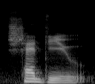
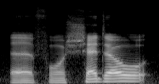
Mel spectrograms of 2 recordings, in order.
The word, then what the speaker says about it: Scadu: I think it's maybe pronounced shadow, like shadow.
